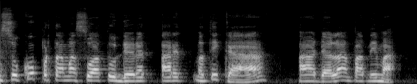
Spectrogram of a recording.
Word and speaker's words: aritmetika: Jumlah n suku pertama suatu deret aritmetika adalah 45. Ini aritmetika ya bakunya. Kebanyakan orang salah aritmatika. Itu nggak baku. Itu salah ya pengejaannya. Harusnya aritmetika. Ini yang benar.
